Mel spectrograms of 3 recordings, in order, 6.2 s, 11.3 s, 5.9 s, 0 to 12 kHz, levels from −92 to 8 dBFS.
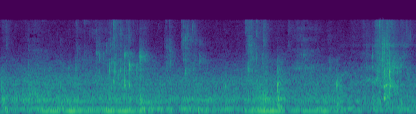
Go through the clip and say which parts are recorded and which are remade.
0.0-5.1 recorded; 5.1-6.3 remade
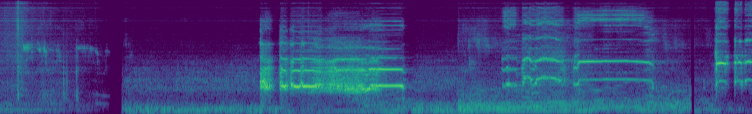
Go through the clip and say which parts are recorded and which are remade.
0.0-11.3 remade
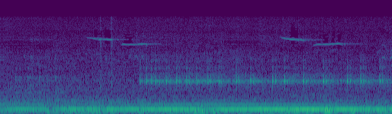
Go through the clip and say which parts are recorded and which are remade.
0.0-0.8 remade; 0.8-3.4 recorded; 3.4-3.9 remade; 3.9-5.9 recorded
